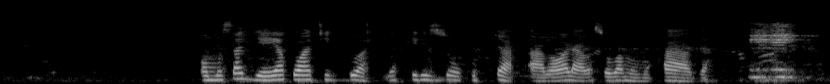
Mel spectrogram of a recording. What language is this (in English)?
Ganda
